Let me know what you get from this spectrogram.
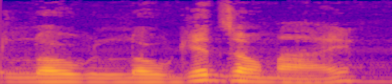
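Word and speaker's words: logizomai (λογίζομαι): It's a Greek word, logizomai.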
